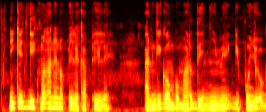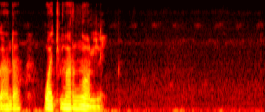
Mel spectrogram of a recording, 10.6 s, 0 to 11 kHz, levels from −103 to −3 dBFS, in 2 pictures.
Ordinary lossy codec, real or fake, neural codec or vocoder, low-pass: none; fake; vocoder, 44.1 kHz, 128 mel bands, Pupu-Vocoder; 9.9 kHz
